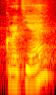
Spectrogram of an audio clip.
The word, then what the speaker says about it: chrétien: When CH is followed by a consonant, it is only pronounced as K. So chlorophylle, chrétien, and so on.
